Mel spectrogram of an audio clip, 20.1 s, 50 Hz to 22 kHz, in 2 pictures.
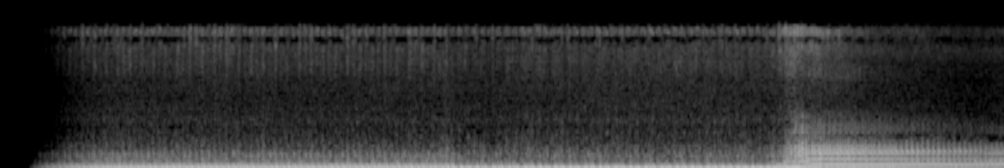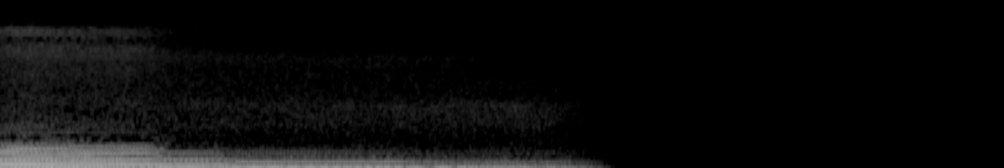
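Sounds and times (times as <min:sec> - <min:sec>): car engine rumbling and revving: 0:00.4 - 0:16.1.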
